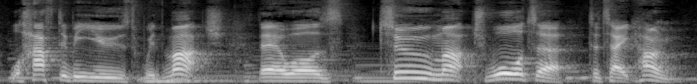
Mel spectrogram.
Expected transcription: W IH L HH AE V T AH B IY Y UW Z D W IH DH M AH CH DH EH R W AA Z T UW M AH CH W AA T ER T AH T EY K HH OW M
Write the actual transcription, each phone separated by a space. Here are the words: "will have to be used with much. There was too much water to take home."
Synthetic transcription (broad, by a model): W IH L HH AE F T AH B IY Y UW Z D W IH DH M AH CH DH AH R W AA Z T UW M AH CH W AA T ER T AH T EY K HH OW M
